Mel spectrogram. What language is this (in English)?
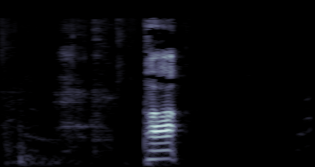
Oromo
